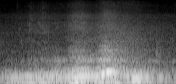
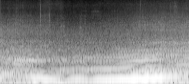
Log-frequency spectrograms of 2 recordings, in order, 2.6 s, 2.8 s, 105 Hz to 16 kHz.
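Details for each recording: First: BMW E36 M3 with clogged factory muffler cut out: deep, raspy exhaust booming as the engine is revved, much louder than stock; muffler delete, power restored. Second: 1995 BMW E36 M3, naturally aspirated, hard acceleration: engine pitch climbs smoothly and strongly through each gear with clean upshifts and no stumble or flat spot, pulling healthily to high revs; the car pulls strong, normal acceleration.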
